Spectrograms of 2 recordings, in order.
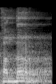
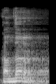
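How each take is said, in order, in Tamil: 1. இரண்டாவது எழுத்தில் 'a' உயிர் உள்ளது. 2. இரண்டாவது எழுத்தில் 'a' உயிர் உள்ளது.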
